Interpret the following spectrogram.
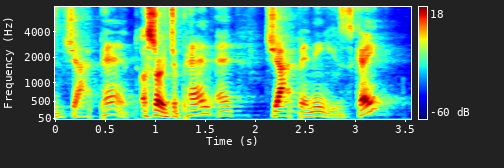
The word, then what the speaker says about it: Japanese: 可是我们英文是 Japan, Japan and Japanese, OK。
